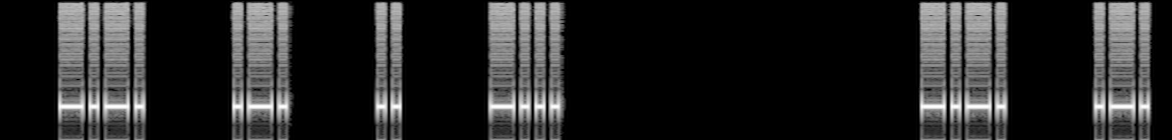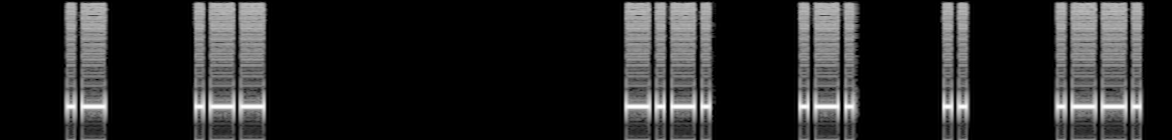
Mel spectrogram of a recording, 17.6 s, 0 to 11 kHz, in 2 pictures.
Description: Morse code, heard as a keyed tone, about 21 wpm, spaced as for 10 wpm, 800 Hz. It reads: CRIB CRAW CRIP
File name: Spaced Alphas / Spaced Alphas mp3s / Cs sp @20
